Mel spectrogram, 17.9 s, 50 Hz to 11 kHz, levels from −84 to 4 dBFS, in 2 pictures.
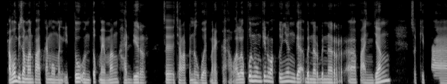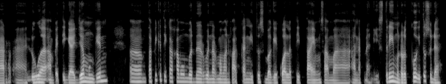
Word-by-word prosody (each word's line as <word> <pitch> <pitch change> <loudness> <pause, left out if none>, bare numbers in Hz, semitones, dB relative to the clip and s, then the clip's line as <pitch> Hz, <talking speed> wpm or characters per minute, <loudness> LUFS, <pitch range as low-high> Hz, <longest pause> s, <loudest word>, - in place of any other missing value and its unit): Kamu 160 - +8
bisa 150 -3 +5
manfaatkan 125 -2 +2
momen 110 -2 -1
itu 105 +8 +2
untuk 110 -2 -1
memang 110 +5 0
hadir 110 +1 0 0.4
secara 110 -2 0
penuh 105 +1 -2
buat 100 -2 0
mereka. 100 -1 -6
Walaupun 120 +11 +2
mungkin 170 +1 0
waktunya 155 +2 0
enggak 145 -5 +1
bener-bener, 120 -1 +1 0.3
eee, 120 - +1
panjang 115 - +2 0.4
sekitar, 95 -1 -3 0.2
eee, 105 -2 -8
2 120 +2 +4
ampe 105 -2 -3
3 105 -1 +1
jam 145 +7 +5
mungkin. 155 +7 +1 0.4
Eee, 150 -1 0
tapi 155 +7 -4
ketika 180 -4 -4
kamu 150 -1 -1
benar-benar 130 -2 0
memanfaatkan 120 0 -3
itu 125 +3 -5
sebagai 110 -4 -2
quality 105 0 -1
time 110 0 0
sama 100 0 -4
anak 105 -3 -6
dan 110 - -11
istri, 140 +7 +2
menurutku 125 +6 +2
itu 180 - -3
sudah 115 -10 -1
115 Hz, 145 wpm, -23 LUFS, 105-140 Hz, 0.4 s, Kamu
